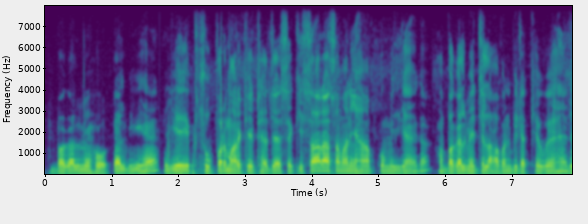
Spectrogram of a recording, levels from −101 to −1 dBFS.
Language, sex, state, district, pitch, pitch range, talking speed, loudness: Hindi, male, Bihar, East Champaran, 135 Hz, 130-145 Hz, 195 wpm, -20 LUFS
